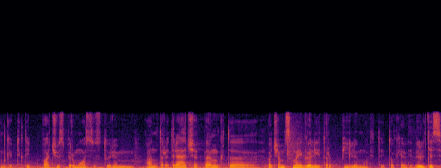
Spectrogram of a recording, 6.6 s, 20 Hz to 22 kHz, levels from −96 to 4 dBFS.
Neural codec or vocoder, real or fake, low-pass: none; real; 7.2 kHz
